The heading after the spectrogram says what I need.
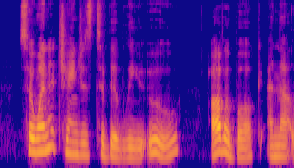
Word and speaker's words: βιβλίου: Biblion wants to keep an acute over the iota in the second to last syllable. So when it changes to bibliou, of a book, and that last syllable becomes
